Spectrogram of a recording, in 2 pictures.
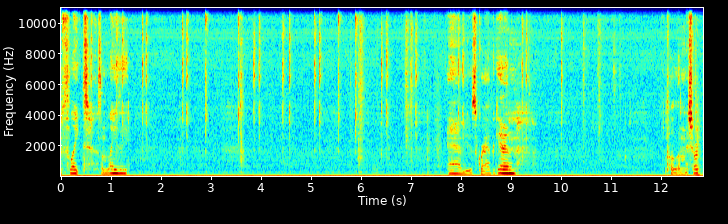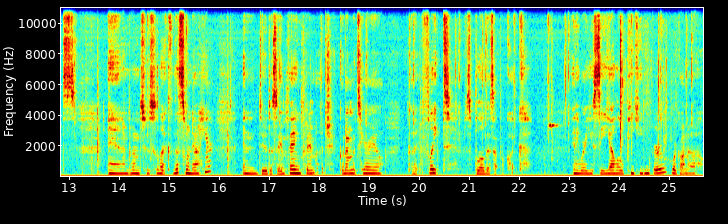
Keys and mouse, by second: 3.2 middle click, 3.4 middle click, 5.7 middle click, 15.2-16.3 drag, 24.8-25.6 drag.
